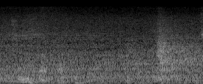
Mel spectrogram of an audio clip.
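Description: Steady background noise of a factory hall, like air handling, with a short rush of noise about one and a half seconds in.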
